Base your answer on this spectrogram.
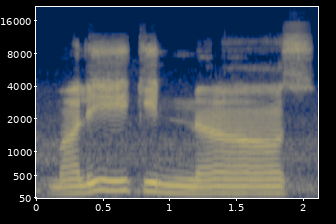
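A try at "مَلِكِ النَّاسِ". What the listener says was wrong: মালিকিন নাস, টান হবে না তো, লামে টান নাই তো, মালিকিন নাস,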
